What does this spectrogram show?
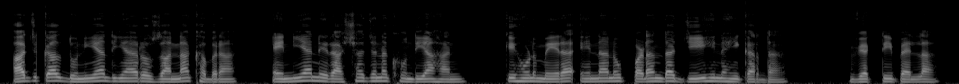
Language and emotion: Punjabi, sad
